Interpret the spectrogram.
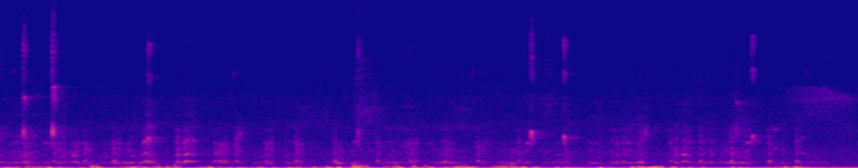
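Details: Low, repeated trilling pulses and crisp clicks from a Kalij pheasant ascending a tree to roost at dusk in a western Himalayan sanctuary; the sequence runs continuously, with a brief faint high whistle near the end.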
